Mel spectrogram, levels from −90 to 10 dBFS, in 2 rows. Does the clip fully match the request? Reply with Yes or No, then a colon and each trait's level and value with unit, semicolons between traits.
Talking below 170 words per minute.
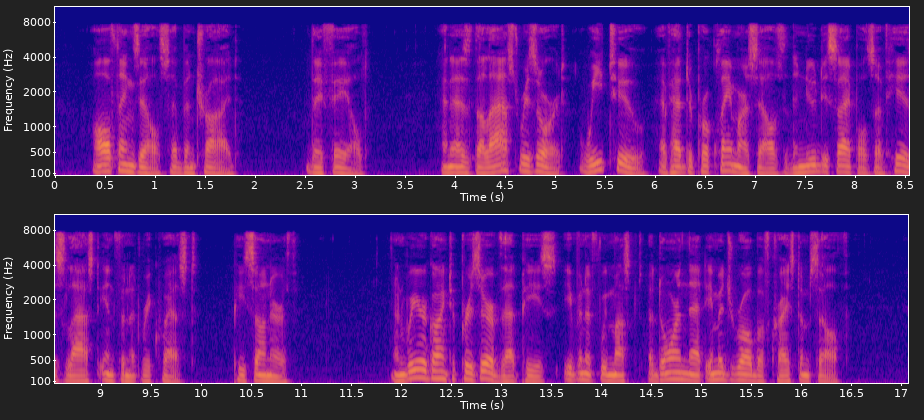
No: average, 175 wpm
